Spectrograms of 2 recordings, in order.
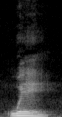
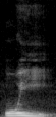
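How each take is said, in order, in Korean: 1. 이 모음은 하나의 미끄러지는 소리예요, wae처럼. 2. 이 모음은 두 소리로 나뉘어요, o-i. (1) "It's 왜" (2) "It is not 오이"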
